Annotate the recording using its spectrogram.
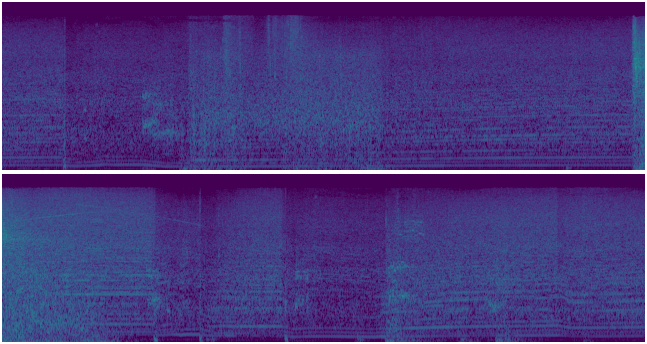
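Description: A sports car engine hums steadily and revs up and down.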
